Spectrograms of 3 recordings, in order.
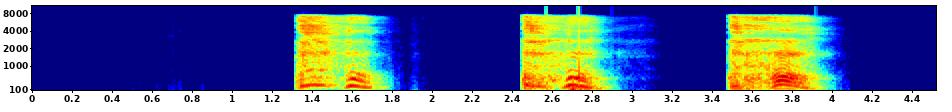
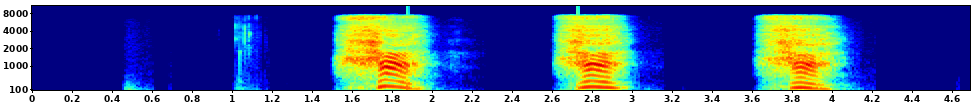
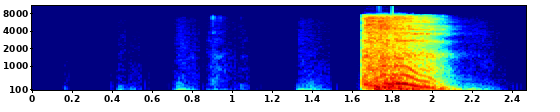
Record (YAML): three_cough_length: 4.5 s
three_cough_amplitude: 31910
three_cough_signal_mean_std_ratio: 0.4
exhalation_length: 4.7 s
exhalation_amplitude: 28191
exhalation_signal_mean_std_ratio: 0.35
cough_length: 2.5 s
cough_amplitude: 32768
cough_signal_mean_std_ratio: 0.33
survey_phase: beta (2021-08-13 to 2022-03-07)
age: 45-64
gender: Female
wearing_mask: 'No'
symptom_cough_any: true
symptom_runny_or_blocked_nose: true
symptom_shortness_of_breath: true
symptom_diarrhoea: true
symptom_fatigue: true
symptom_onset: 12 days
smoker_status: Current smoker (1 to 10 cigarettes per day)
respiratory_condition_asthma: false
respiratory_condition_other: false
recruitment_source: REACT
submission_delay: 2 days
covid_test_result: Negative
covid_test_method: RT-qPCR
influenza_a_test_result: Negative
influenza_b_test_result: Negative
